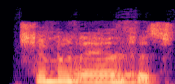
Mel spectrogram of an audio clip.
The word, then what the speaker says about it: Chimonanthus: I won't try well it chiman like Chim chimy Chim uh in this case we're talking about a shrub not a chimney chimonanthus precox winter suite and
